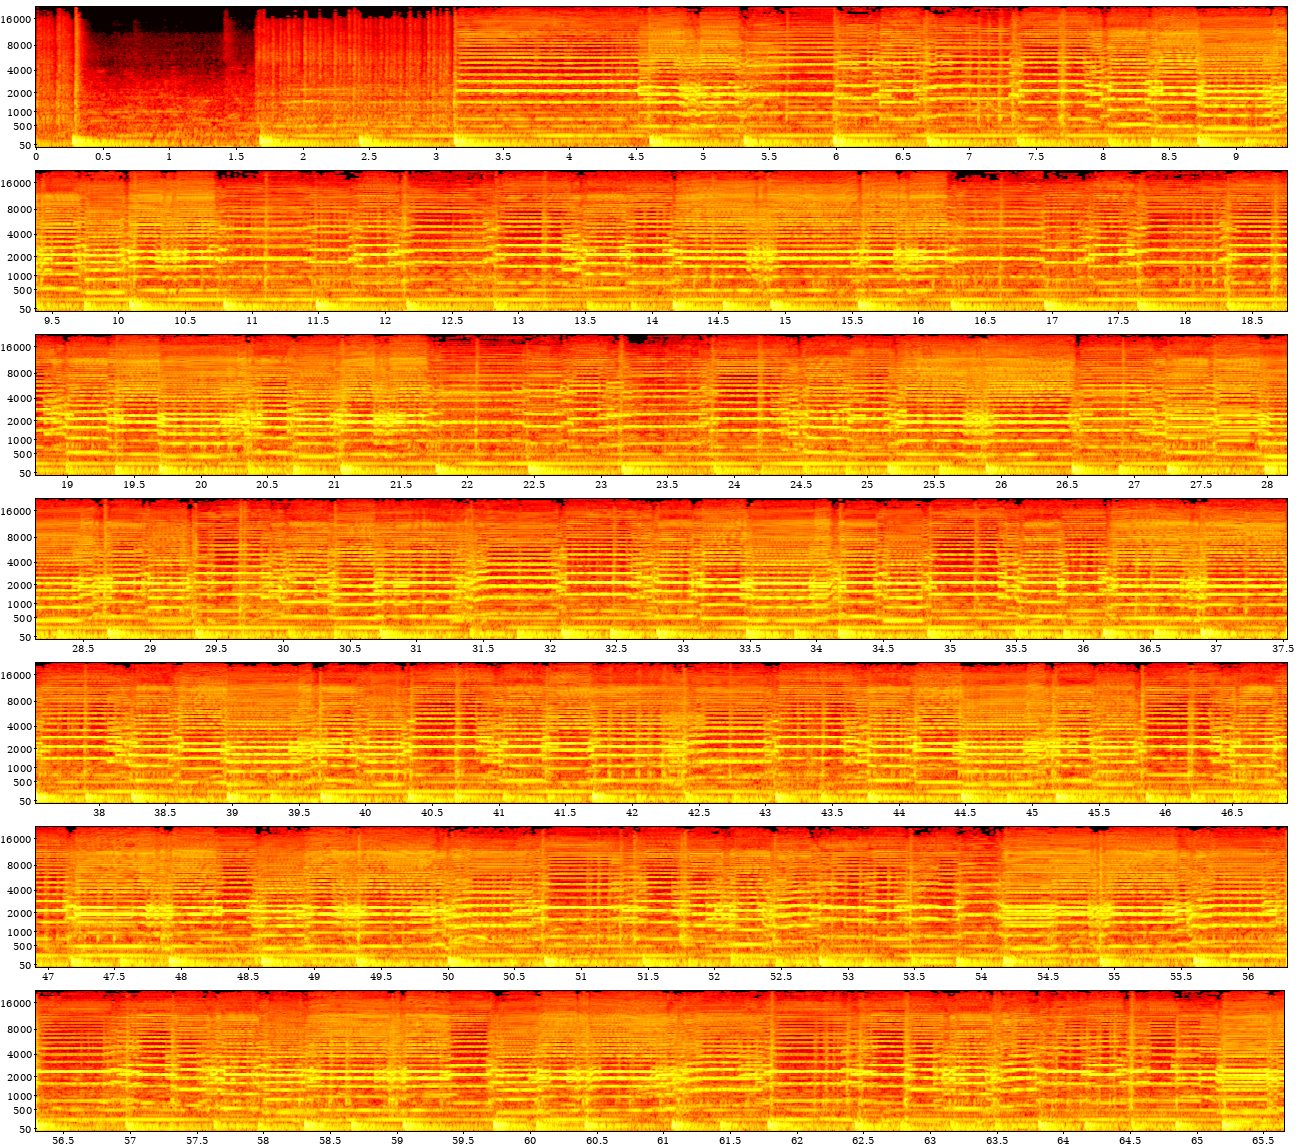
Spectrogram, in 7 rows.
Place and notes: Mons, Belgium - K8strax race - Pipe players
The k8strax race manager made a big surprise, he invited some pipe players. The band is Celtic Passion Pipe Band. What a strange thing to see these traditional players, between thousand of young scouts !
21 October 2017, 17:40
